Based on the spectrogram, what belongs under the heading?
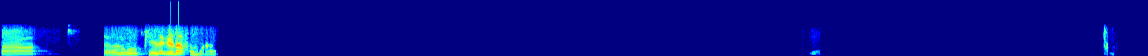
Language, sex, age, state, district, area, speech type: Dogri, male, 30-45, Jammu and Kashmir, Reasi, rural, conversation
